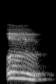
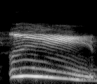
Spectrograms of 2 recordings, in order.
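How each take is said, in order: First: The vowel is short and reduced. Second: The vowel is a full Russian 'y'. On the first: This is the Tatar sound. The speaker calls it right. "читается "ы"" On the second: This is the Russian sound. The speaker calls it wrong. "то есть не "ы", да, как в русском языке"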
